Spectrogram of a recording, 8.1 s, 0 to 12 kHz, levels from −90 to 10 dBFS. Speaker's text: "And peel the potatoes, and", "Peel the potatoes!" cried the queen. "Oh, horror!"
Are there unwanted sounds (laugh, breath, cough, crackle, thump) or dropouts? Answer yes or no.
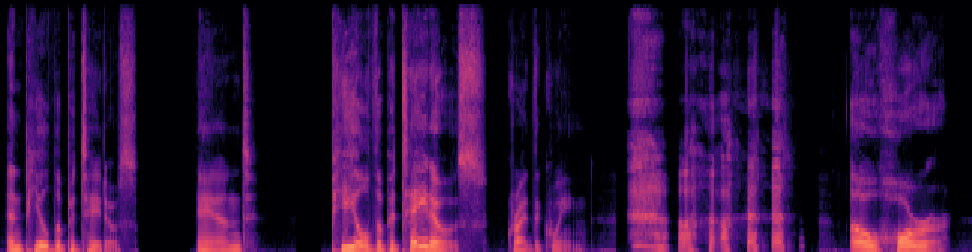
yes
